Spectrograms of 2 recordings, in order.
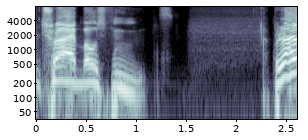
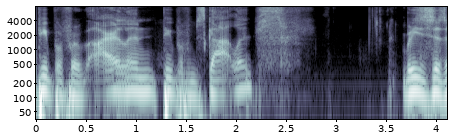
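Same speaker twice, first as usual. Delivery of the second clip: ordinary talk, nothing marked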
